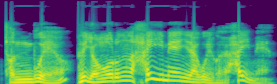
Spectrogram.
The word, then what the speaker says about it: Hymen: 그래서 영어로는 하이맨이라고 읽어요. 하이맨.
